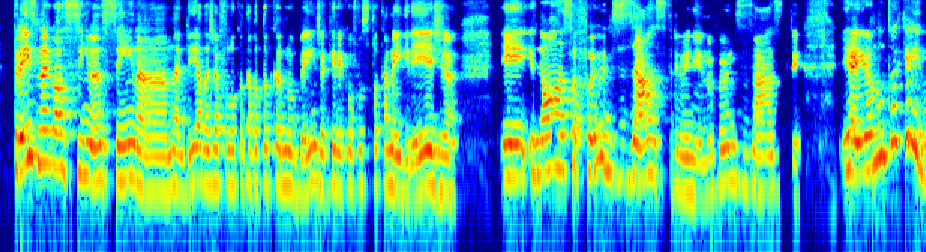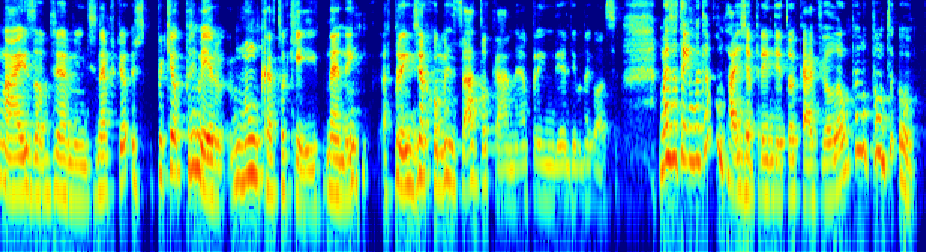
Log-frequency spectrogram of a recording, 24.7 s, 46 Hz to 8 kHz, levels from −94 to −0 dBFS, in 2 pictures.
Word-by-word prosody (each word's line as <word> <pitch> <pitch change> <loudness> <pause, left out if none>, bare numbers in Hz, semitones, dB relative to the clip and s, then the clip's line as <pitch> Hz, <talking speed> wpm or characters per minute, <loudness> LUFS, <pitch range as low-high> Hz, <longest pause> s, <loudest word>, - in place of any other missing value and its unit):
3 330 -10 +7
negocinho, 260 -5 +5
assim, 205 +1 +3
na 160 -3 +1
na 180 +2 -2
ali, 170 +3 -5
ela 195 -2 -2
já 185 0 -2
falou 185 0 -7
que 190 - -14
eu - - -17
estava 185 -1 -9
tocando 190 -1 -6
bem, 175 +5 -2
já 175 - -4
queria 175 0 -4
que 180 - -16
eu - - -10
fosse 180 +1 -7
tocar 185 -1 -9
na 185 - +1
igreja. 165 +1 +1 0.6
E 420 - +3
e, 220 - -5
nossa, 255 +1 +3
foi 235 -1 -1
um - - -5
desastre, 220 -3 0
menino, 155 -2 -6
foi 190 +2 -4
um 200 - -9
desastre. 170 - -6 0.5
E 245 - -2
aí 225 -1 +10
eu 250 - +3
não 325 +3 +2
toquei 445 -1 +1
mais 160 -3 +2
obviamente, 145 -3 -5
né, 165 +1 +1
porque 165 +4 -6
eu - - -4
ju 205 - -8 0.2
porque 230 +2 +1
eu 240 - 0
1º, 235 - +2 0.2
nunca 200 -4 -1
toquei, 150 -7 -3
né, 160 -2 +3
nem 150 +8 -4 0.3
aprendi 185 -1 0
a 220 - +5
começar 195 0 -3
a 205 - -8
tocar, 190 -9 -10
né, 130 +1 -14
aprender 135 0 -14
ali 135 0 -14
o 130 - -21
negócio. 135 -1 -12 0.6
Mas 320 -1 +4
eu 320 - 0
tenho 305 -2 +4
muita 300 +1 -4
vontade 200 - -1
de 165 - +2
aprender 150 -3 -4
tocar 150 -2 -3
violão 150 - -6
pelo 370 +2 -5
ponto 355 +3 -4
ô - - -7
185 Hz, 175 wpm, -20 LUFS, 160-230 Hz, 0.6 s, aí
